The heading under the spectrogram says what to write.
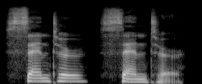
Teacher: So, let's look at the silent T. Usually, if the T comes after an N, we drop that T and we do not pronounce it.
